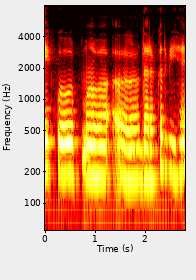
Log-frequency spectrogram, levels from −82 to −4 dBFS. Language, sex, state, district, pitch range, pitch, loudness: Hindi, female, Haryana, Jhajjar, 175-195 Hz, 185 Hz, -14 LUFS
